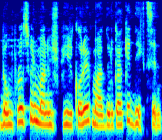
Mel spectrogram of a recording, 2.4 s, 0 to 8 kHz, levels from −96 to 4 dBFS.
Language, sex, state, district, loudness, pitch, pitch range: Bengali, female, West Bengal, Jhargram, -16 LUFS, 225 Hz, 220-275 Hz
